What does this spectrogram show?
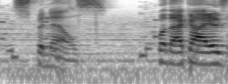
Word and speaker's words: spinel: re4 Remake blind run I call them spinals the whole way through but when I started doing the shorts I looked up how to pronounce them and now I know that you say it spinels but that guy is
